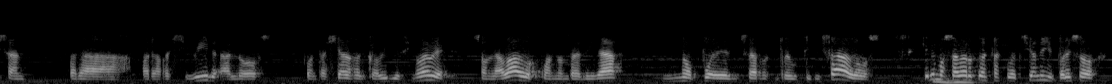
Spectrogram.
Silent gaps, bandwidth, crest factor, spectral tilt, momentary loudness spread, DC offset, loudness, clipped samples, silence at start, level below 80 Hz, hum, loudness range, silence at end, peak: none; 5.2 kHz; 20 dB; -8 dB/octave; 14 LU; under 0.1%; -32 LUFS; under 0.1%; 0 s; -68 dBFS; none; 5 LU; 0.1 s; -12 dBFS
